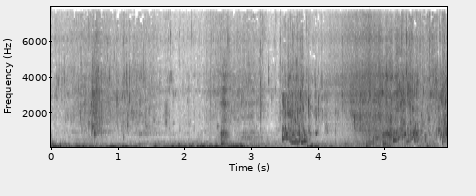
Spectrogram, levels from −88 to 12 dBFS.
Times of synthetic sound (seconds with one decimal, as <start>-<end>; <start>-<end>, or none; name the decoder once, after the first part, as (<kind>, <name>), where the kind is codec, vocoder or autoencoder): 4.1-5.2 (autoencoder, DAC-VAE)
